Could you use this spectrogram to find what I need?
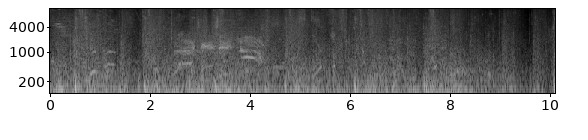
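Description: Gunfire and energy blasts crackle and boom in rapid bursts.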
